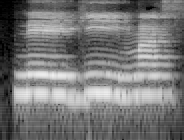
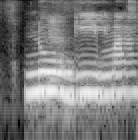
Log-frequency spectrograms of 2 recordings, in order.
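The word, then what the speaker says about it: 脱ぎます: Yang ini bacanya nu ya. Iya sensei. Nugimas. Oke. Bukan ne. Nu. Kalau ne hiragananya beda lagi. Ini hiragana nu.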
